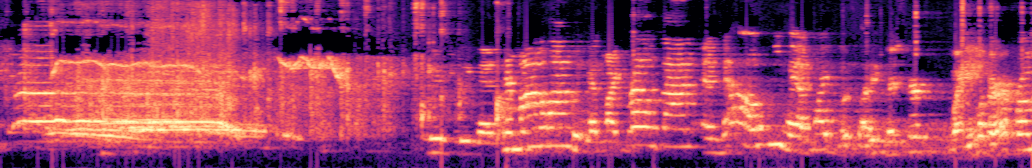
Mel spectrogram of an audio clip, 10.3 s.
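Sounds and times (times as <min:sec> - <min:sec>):
high sustained whoops: 0:00.1 - 0:03.5
live audience cheering at a show: 0:00.1 - 0:03.8
scattered clapping: 0:00.8 - 0:04.8
speech: 0:05.0 - 0:10.3.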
